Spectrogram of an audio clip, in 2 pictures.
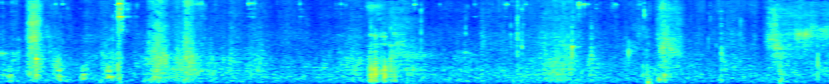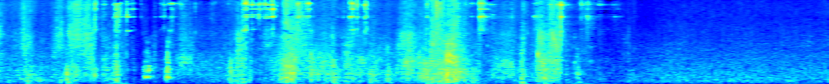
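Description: An adult Labradoodle and a Labradoodle puppy play-wrestling on a bed: irregular dog play noises, mouthing and scuffling on the bedding, in uneven spurts that die down over the last second or so.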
